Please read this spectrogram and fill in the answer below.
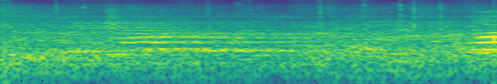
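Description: Voices echoing around a sports hall, with a raised, drawn-out call starting about half a second in, and a few light thumps.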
